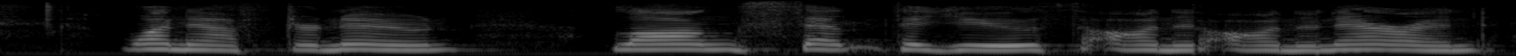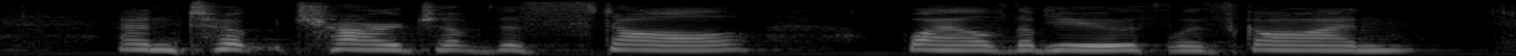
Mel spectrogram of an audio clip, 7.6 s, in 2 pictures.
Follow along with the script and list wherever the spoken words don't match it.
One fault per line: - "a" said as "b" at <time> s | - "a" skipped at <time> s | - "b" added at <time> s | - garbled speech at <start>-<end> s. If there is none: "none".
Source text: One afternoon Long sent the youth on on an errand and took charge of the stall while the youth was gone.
none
